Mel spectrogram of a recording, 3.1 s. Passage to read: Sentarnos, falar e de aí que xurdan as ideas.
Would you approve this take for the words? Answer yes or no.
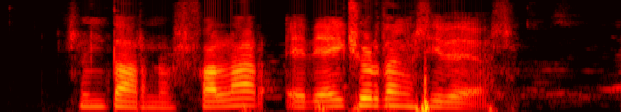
no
